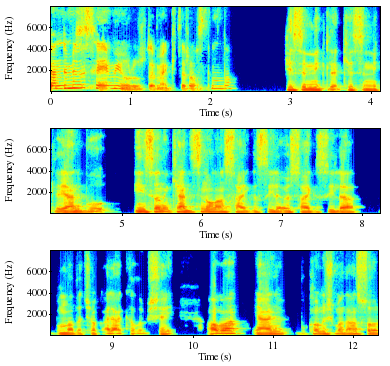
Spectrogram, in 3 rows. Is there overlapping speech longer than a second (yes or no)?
no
